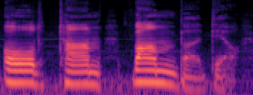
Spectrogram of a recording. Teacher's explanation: But the 3 stressed lines in a row, that's a spondaic foot. So again, instead of doing the stressed, unstressed, he just does stressed at the start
